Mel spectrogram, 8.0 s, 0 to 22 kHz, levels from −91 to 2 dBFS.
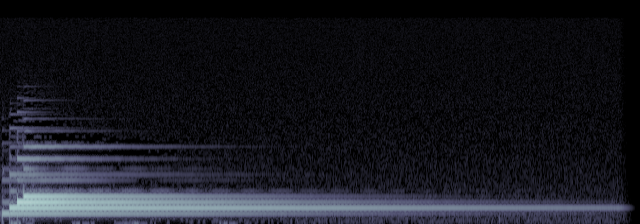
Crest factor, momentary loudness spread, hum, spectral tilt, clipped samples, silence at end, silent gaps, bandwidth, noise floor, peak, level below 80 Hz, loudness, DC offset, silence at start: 20 dB; 26 LU; none; -8.5 dB/octave; under 0.1%; 0.25 s; none; 15 kHz; -52 dBFS; -10 dBFS; -68 dBFS; -27 LUFS; under 0.1%; 0 s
